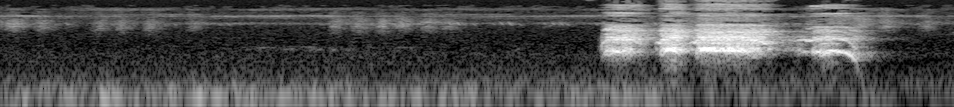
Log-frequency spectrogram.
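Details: Wild red junglefowl crowing while competing at a baited trap; a single harsh, broken crow of about a second and a half after near silence, ending in a drawn-out falling note, with a faint low rumble beforehand.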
